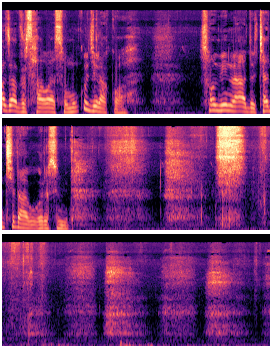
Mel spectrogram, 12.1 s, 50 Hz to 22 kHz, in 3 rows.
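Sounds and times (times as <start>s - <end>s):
man breathing hard: 1.9s - 2.8s, 5.0s - 12.0s.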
